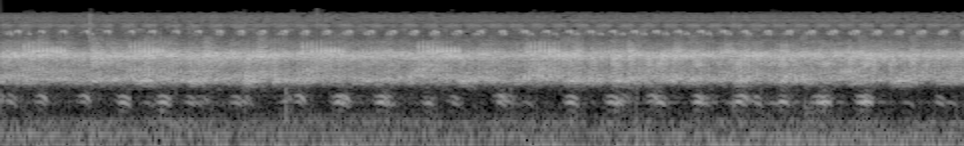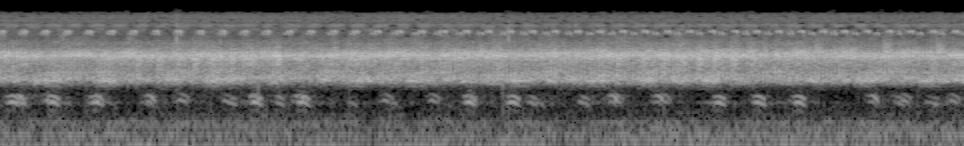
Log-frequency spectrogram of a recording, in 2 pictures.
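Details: Chorus of frogs after rainfall: quick rhythmic croaks in a continuous pulsing stream, over a constant bright whirring hum from many animals and faint low rumbling.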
